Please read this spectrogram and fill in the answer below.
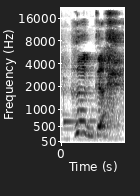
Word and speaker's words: Hygge: I'm always going for that Danish word no one knows how to pronounce. I looked it up the other day, and it was Hygge, the art of coziness.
